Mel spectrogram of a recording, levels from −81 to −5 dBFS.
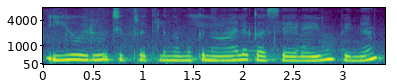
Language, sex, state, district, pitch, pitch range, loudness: Malayalam, female, Kerala, Kasaragod, 240 Hz, 220-255 Hz, -16 LUFS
